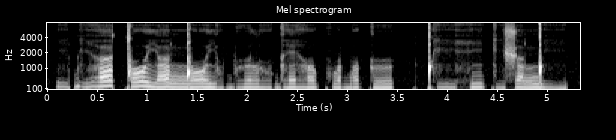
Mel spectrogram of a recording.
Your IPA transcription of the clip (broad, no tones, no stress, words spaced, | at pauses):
i̤ɓi̤ɦœ ǀo jœ ŋ͡ǃo jo̤bʱɯlo̤ɡʱe ɦɤkʷʰœbɤkɯ | ǃʰi̤ hiki̤ʃœ ŋ͡ǃi̤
